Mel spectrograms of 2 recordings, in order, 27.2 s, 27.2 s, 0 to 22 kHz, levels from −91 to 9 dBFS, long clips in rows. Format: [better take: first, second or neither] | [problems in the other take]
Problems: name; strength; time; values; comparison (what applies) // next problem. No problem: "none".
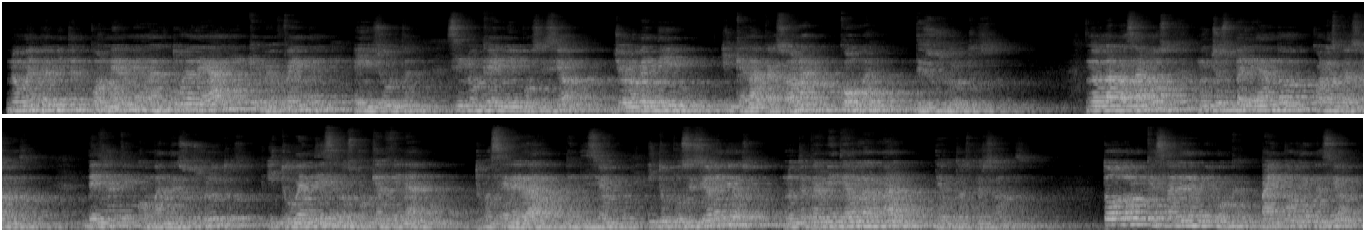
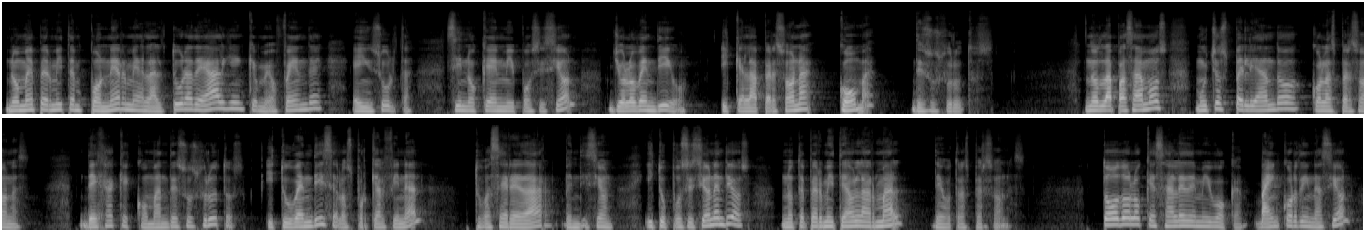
second | off-mic speech; far // room echo; strong; dies away in 1.8 s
